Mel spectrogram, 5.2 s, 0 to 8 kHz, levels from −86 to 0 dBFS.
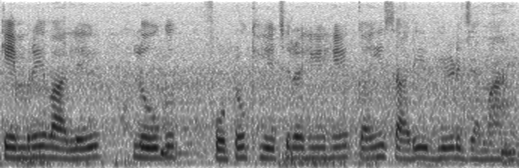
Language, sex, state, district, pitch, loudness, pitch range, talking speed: Hindi, female, Madhya Pradesh, Dhar, 185 Hz, -17 LUFS, 170-190 Hz, 140 wpm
